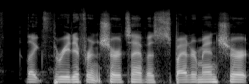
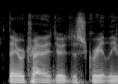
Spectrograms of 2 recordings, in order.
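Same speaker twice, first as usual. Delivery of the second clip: usual speaking voice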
